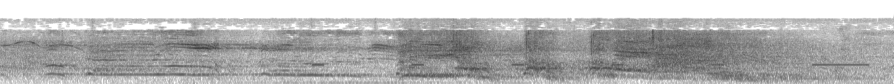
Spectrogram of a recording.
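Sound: stadium crowd shouting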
